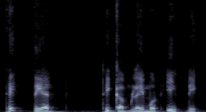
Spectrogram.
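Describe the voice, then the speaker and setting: A man voicing a haughty, scornful rich older mother-in-law in a spoken story, with a husky voice. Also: mid-range voice, animated, moderate pace, no room sound. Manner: scornful, cutting.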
